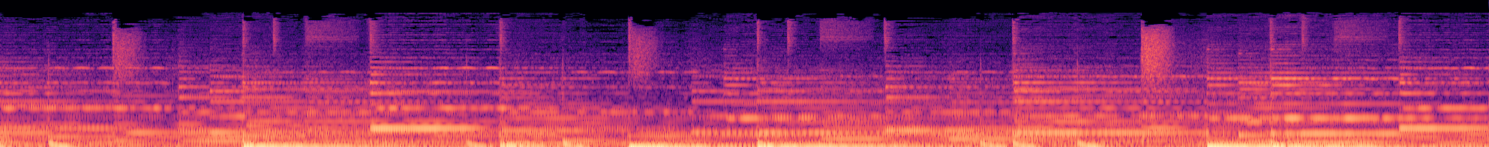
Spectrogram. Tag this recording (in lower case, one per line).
new-age music
background music
music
